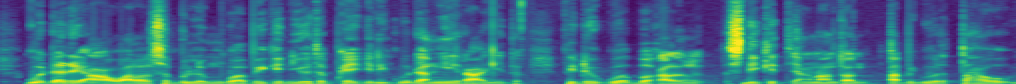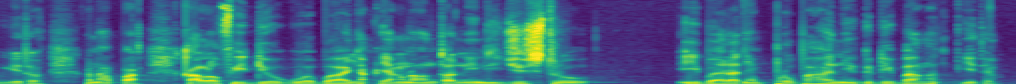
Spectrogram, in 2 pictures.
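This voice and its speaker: Fast, blunt Indonesian finance YouTuber man. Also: fairly low pitch, warm tone. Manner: blunt, scolding, slangy, tags lines with "gitu". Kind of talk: blunt casual monologue.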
